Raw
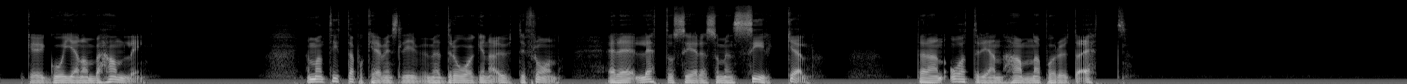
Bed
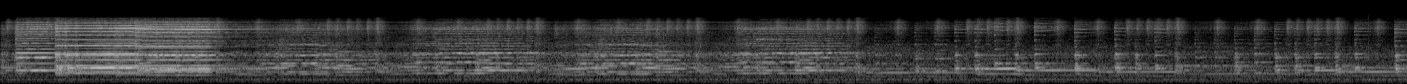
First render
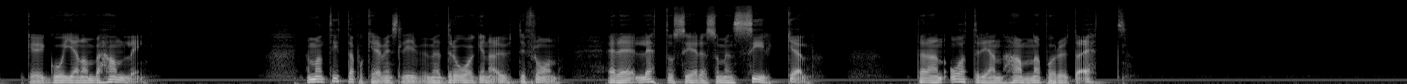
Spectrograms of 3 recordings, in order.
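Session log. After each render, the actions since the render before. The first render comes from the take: de-hum 50 Hz, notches 3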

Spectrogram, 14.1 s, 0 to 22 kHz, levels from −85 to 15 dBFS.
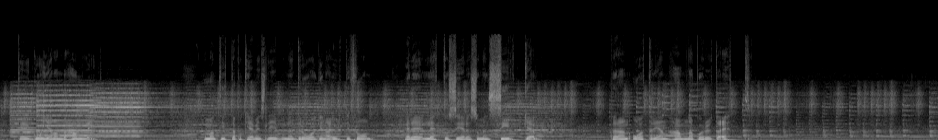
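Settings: add bed -6.5 dB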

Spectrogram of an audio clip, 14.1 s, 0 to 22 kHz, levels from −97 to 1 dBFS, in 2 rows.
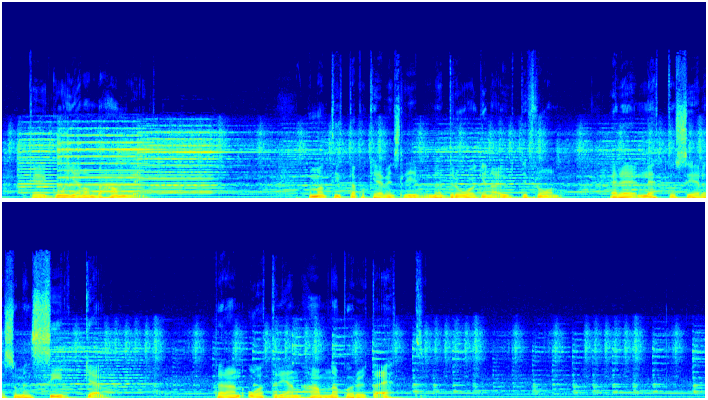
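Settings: trim -9 dB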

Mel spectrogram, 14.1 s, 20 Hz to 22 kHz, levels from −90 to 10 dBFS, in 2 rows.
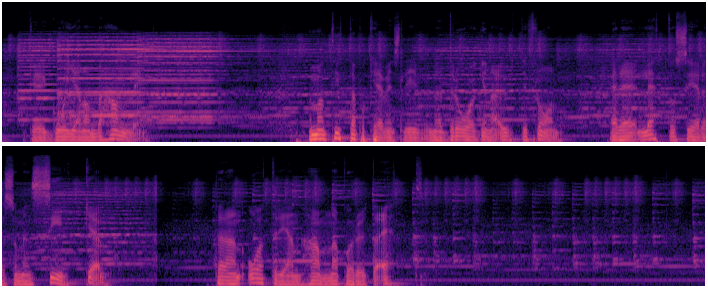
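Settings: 2.88–3.75 s: bass shelf 200 Hz +10.5 dB; 8.59–9.20 s: fade in, from -12.5 dB

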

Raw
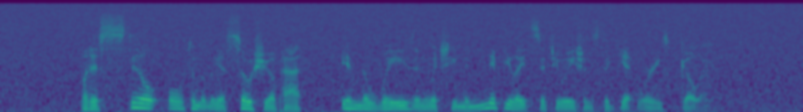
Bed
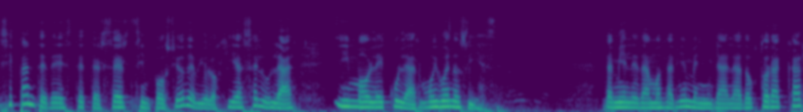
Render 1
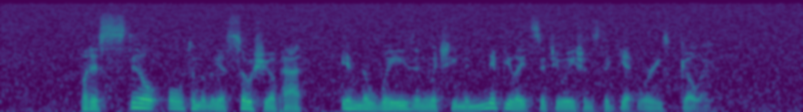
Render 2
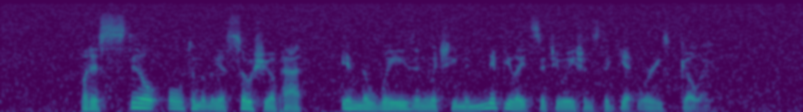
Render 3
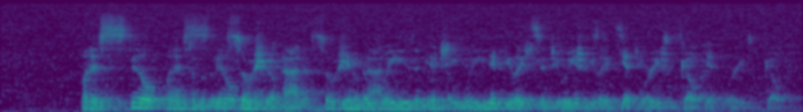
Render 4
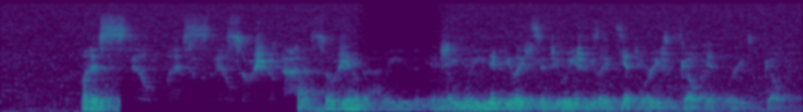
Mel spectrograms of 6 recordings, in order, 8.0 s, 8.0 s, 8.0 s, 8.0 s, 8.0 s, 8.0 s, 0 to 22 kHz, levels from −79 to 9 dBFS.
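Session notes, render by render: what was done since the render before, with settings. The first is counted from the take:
noise reduction 15 dB, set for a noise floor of -39 dBFS
trim -5 dB
on a send: delay 838 ms -7 dB; on the sum: simulated room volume 310 m³, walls mixed, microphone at 0.58 m
1.20–2.98 s: high-pass 1.5 kHz 24 dB/octave; 3.55–4.48 s: dip -14 dB, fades 0.15 s

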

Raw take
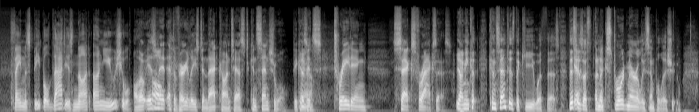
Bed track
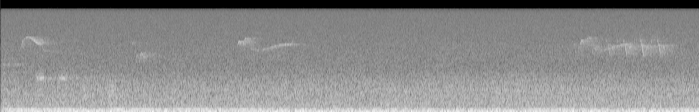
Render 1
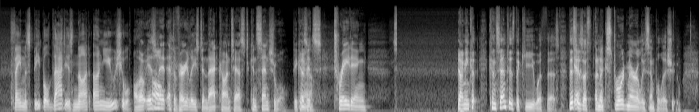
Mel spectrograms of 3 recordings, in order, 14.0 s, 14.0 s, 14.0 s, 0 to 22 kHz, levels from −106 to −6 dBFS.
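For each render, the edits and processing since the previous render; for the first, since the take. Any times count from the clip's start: 7.92–9.16 s: room tone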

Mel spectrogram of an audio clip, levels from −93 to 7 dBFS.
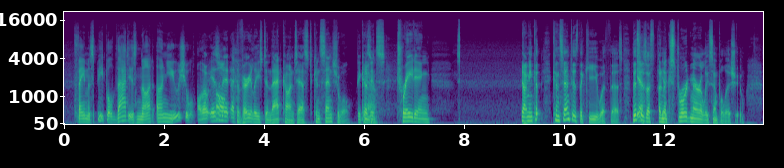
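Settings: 2.17–3.43 s: three-band isolator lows -17 dB, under 180 Hz, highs -14 dB, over 8 kHz; 6.75–7.18 s: treble shelf 7.7 kHz -> 5.3 kHz +10.5 dB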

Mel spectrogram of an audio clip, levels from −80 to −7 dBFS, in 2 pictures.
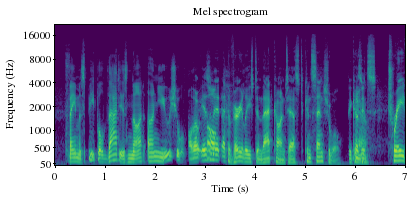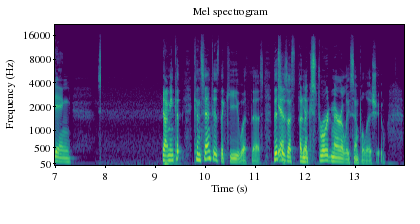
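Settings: no audible change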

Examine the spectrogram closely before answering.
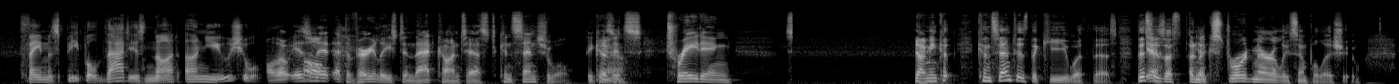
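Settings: elliptic low-pass 11 kHz, stop band 60 dB; tilt shelf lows -9 dB, about 1.3 kHz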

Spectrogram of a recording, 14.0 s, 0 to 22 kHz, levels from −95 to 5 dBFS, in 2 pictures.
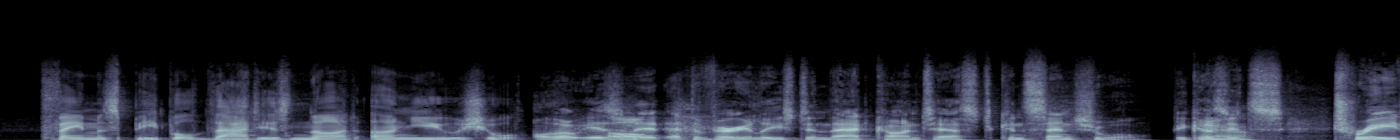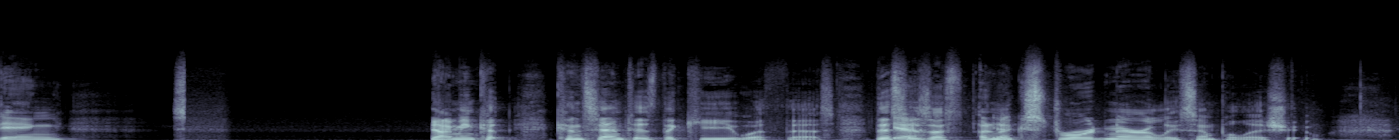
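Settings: gate -51 dBFS, range -23 dB; tone controls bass +7 dB, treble -10 dB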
